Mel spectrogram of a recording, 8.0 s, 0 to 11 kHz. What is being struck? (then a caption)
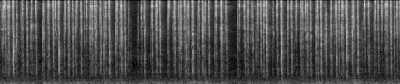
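Plastic mechanical keyboard. Fingertips of both hands type continuously on the plastic keycaps of a vintage beige NMB RT8255cw+ mechanical keyboard with clicky Hi-Tek "Space Invader" switches and a hollow plastic case. Rapid, crisp, bright clicks tumble out in a dense, uneven stream over a low, steady rumble, each click dying away almost instantly.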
